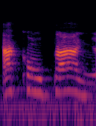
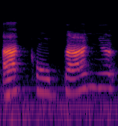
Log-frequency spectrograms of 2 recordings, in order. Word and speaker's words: accompagne: Accompagne. Hein? Accompagne, on ne prononce pas la terminaison.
